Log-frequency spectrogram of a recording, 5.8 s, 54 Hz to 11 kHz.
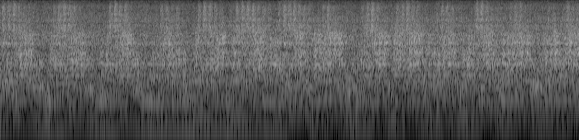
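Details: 2005 Mazda 6 2.3 four-cylinder, 210,000, oil full and changed every 5k, noise growing louder over 3.5–4k, unchanged pulling each spark plug: steady sharp metallic knocking while running; rod knock, car scrapped.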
